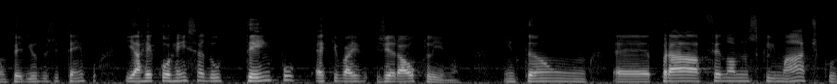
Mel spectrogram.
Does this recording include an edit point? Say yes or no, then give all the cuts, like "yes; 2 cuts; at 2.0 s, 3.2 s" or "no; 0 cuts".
no; 0 cuts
